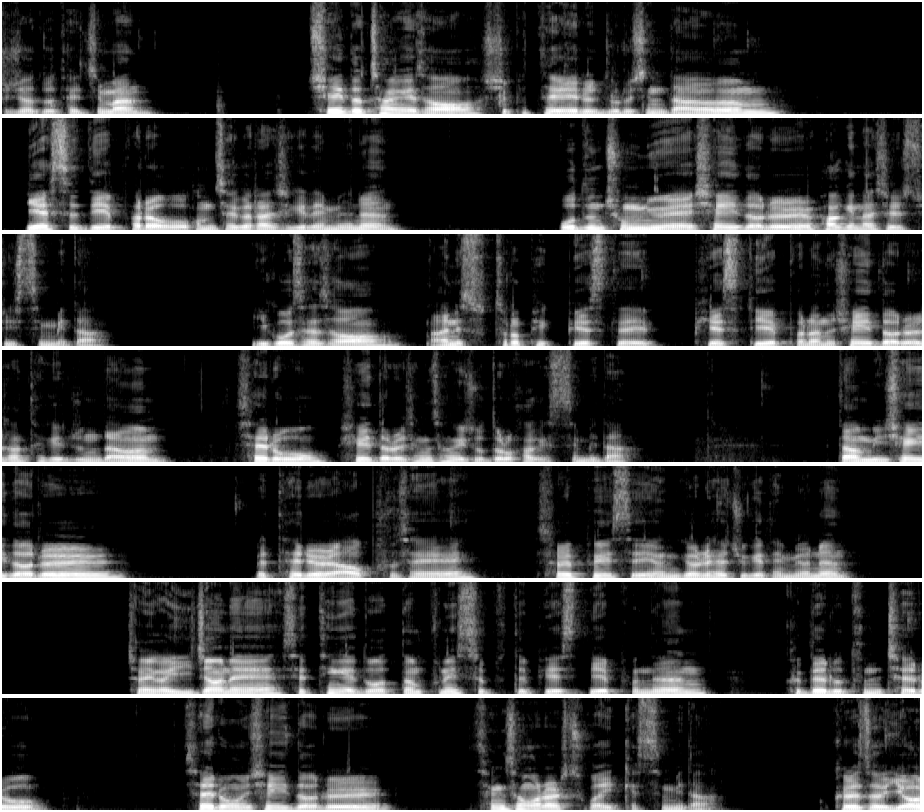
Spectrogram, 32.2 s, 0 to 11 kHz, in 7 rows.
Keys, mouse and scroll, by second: 1.5-4.1 middle drag, 1.5 shift+a, 2.8 shift+a, 5.4-9.8 middle drag, 17.6-19.8 drag, 19.7-20.3 scroll up 4, 20.3 middle click, 20.9-21.3 scroll up 2, 21.3 scroll down 1, 22.0 click, 23.1-23.4 scroll up 1, 23.4 middle click, 23.5-23.9 scroll down 1, 23.9 click, 26.9-29.0 drag, 27.9 scroll up 2, 28.3 middle click, 29.0-31.7 middle drag, 31.7-32.1 drag, 31.7-32.0 scroll down 2.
